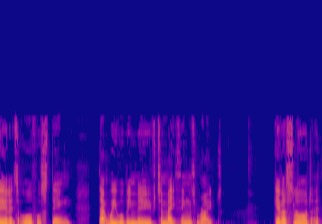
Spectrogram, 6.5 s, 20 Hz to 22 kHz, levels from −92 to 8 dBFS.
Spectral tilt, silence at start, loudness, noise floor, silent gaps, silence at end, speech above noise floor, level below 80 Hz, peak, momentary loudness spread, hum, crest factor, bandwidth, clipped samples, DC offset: -7.5 dB/octave; 0 s; -26 LUFS; -71 dBFS; none; 0.1 s; 45 dB; -58 dBFS; -10 dBFS; 7 LU; none; 16 dB; 10.5 kHz; under 0.1%; under 0.1%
